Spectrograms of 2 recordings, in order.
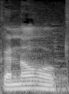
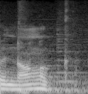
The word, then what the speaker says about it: knock: और ये गाइस ये जो इंग्लिश का साइलेंट वर्ड होता है ना, इससे मुझे इतना गुस्सा आता था ना जब मैं स्कूल पढ़ता था। मतलब नहीं, जब वो साइलेंट है तो उसको लिखना क्यों है मुझे बताओ। नॉक है तो NOCK नॉक, नहीं KNOCK, एक वर्ड साइलेंट होगा।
